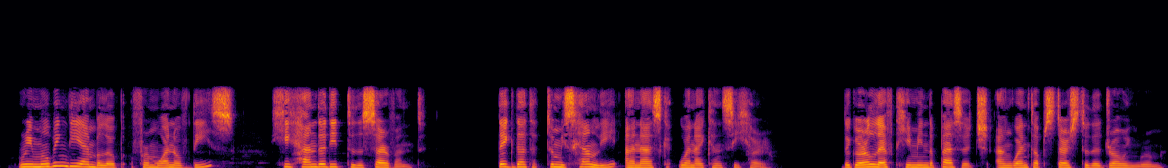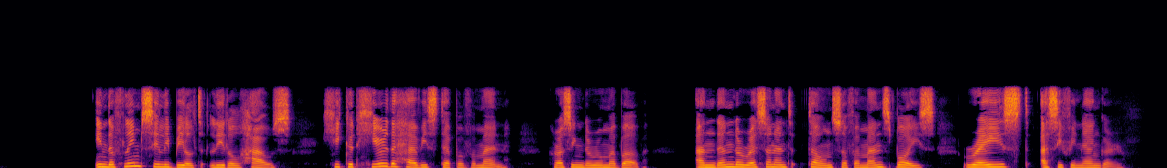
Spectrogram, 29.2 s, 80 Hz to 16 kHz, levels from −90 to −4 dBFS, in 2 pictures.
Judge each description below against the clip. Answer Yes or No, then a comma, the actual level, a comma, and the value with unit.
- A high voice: Yes, high, 200 Hz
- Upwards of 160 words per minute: No, average, 150 wpm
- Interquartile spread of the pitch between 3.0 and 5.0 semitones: Yes, average, 3.4 semitones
